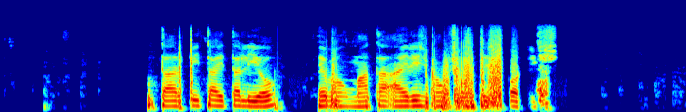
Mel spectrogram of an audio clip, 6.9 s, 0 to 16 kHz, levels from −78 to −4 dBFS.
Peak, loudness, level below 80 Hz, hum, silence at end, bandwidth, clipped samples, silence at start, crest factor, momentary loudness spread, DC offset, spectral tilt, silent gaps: 0 dBFS; -14 LUFS; -42 dBFS; none; 1.3 s; 7.6 kHz; under 0.1%; 1.5 s; 14 dB; 10 LU; under 0.1%; -7.5 dB/octave; none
